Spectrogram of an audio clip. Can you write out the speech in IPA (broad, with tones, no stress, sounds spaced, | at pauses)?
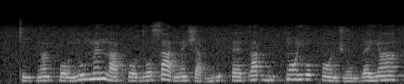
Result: t i˨ ɡ ã˧ k͡p o˨ n u˧ m ɛ̃˦ n a˧ k o˧ d o˦ s a˦˨ ɡ ɛ̃˧ ʃ a˨ ɡ͡b i˨˦ h ɛ˧ ɡ a˦ ɡ͡b i˧ k͡p ɔ̃˦ j o˦ k ɔ̃˧ d͡ʒ ũ˨ b ɛ˧ j ã˦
